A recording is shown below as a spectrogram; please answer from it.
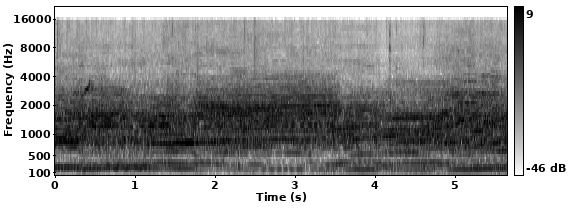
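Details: Hereford and black-faced crossbred calves penned for auction, calling in chorus: several overlapping moos, some held flat and some curving up and down, sounding together without a break.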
